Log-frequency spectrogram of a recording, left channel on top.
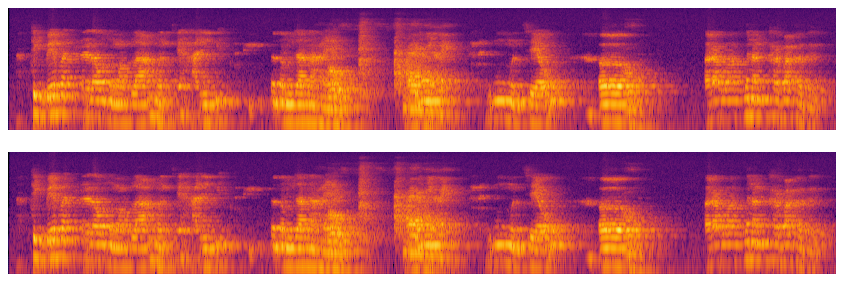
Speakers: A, on the left; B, on the right.
A: थिग बेबादिनो राव नङाब्ला मोनसे हारिनि थाखाय जोनोम जानो हाया
B: औ हाया
A: बेनिखायनो
B: हाया
A: मुं मोनसेयाव ओ
B: औ
A: रावा गोनांथार बाहागो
